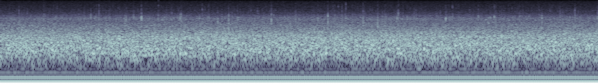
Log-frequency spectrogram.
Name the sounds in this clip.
rain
